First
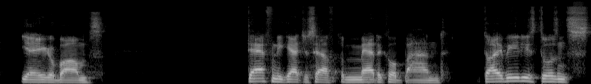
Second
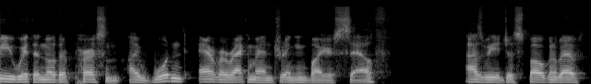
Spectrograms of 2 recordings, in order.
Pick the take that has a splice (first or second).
first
